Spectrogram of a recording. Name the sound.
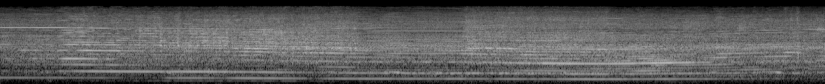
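power tool sanding or routing wood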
